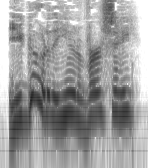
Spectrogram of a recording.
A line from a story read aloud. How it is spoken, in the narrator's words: LeBay barked suddenly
